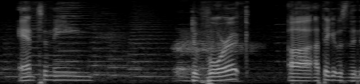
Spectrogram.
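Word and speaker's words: Dvořák: his name right Antonin Dvorak I think it was the New World Symphony I think yeah what you said on Dvorak four shot there you go for Jacques the D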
